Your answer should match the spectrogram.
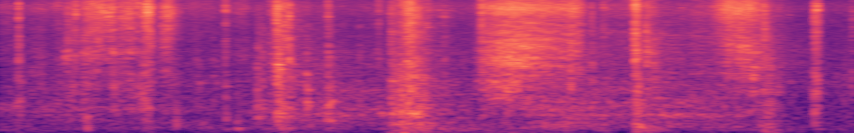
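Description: Steel tool chest drawers being shut and pulled open on their slides: scattered clicks and rattles of tools, a knock about two seconds in, then about a second of sliding rush.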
